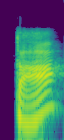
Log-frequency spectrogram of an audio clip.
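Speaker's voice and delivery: "Da" sliding upward; rising tone. Shown as a demonstration. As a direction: say "Da" with a rising pitch. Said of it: "going up".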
